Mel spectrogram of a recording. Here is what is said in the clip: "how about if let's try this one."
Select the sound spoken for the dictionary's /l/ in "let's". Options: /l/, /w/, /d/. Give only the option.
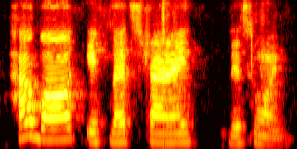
/l/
